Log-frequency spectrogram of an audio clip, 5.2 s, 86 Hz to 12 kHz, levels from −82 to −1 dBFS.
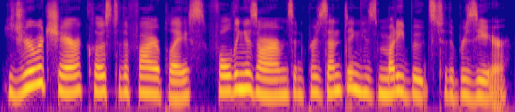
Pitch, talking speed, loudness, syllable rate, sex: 200 Hz, 220 wpm, -17 LUFS, 5.6 syllables/s, female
